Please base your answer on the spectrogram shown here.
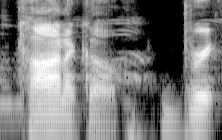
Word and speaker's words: Conoco: Thank you to those who confirmed the pronunciation in the chat. If we're still saying it wrong, which is a possibility, you always let us know. Yeah, nice play there.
